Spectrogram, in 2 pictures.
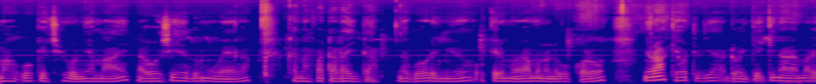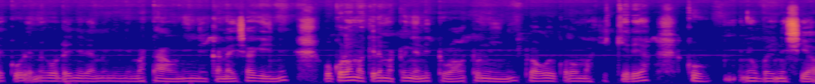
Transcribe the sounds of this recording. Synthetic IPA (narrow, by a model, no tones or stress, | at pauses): maoɣoket͡ʃihoniamaenaɣoʃiehɛðumuwɛɣakanafataɾaiðanaɣwaoɾemiojɔo̰keɾemwɛɣamonɔneɣokɔɾɔɲɔɾakehɔtiðia̰doaiɡeɡinaɾamaɾeko̰ɾḛmeɣoːndaineɾeameninimataoninekanaiʃaɣineɣokɔɾɔmakeɾematoɲanitwaɣɔtoninitwaɣoekɔɾɔmakikḛɾeakoɲombainesia̰ɔ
